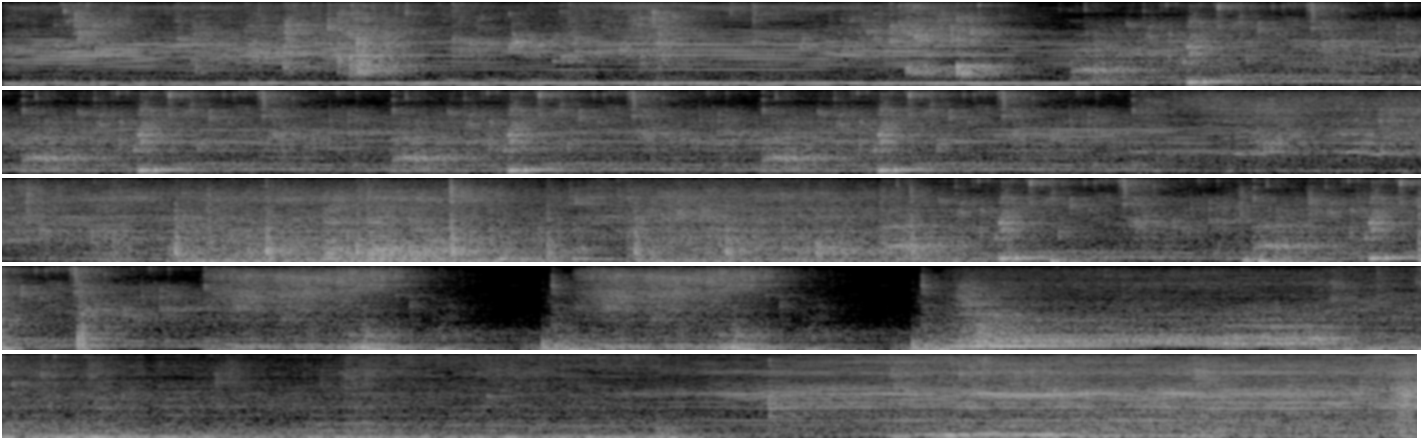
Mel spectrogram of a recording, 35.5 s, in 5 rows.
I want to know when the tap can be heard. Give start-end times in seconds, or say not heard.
0.0-35.4.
